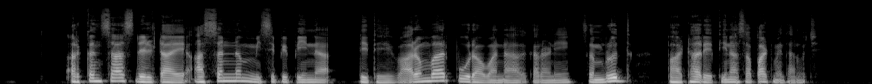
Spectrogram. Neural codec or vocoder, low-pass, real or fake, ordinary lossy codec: vocoder, 44.1 kHz, 128 mel bands every 256 samples, BigVGAN v2; 14.4 kHz; fake; MP3, 64 kbps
